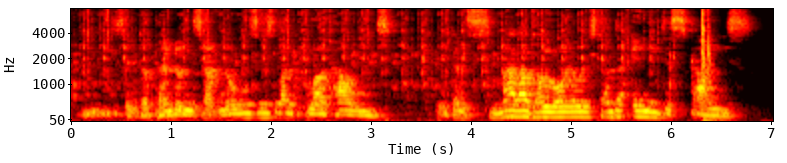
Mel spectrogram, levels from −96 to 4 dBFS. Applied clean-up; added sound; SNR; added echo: classical method WPE with log-MMSE.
